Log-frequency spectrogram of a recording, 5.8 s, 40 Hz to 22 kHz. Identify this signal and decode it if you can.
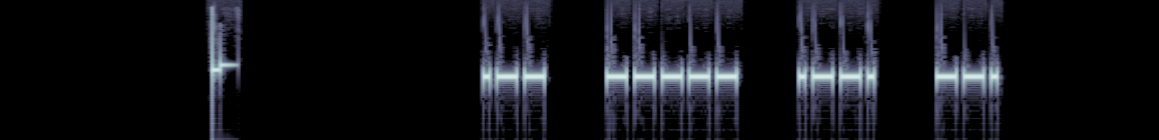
Morse code, heard as a keyed tone, about 36 wpm, spaced as for 20 wpm, 700 Hz. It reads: W0PG
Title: USA Call Signs - 4 Characters - 3x Character Spacing - 35wpm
